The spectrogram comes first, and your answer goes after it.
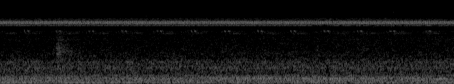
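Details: Crickets keep up a steady, high, shimmering trill without a break, behind bees and butterflies on a patch of wild thistle in late summer.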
